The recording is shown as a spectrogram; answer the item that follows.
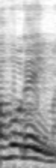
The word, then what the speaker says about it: Roraima: estado de rima certo eu falo Roraima metade do Brasil Fala Roraima né aí vai aparecer algum já ser um cretino falando que não é Roraima é Roraima né são pronúncias ambas aceitas meu amigo is tudo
